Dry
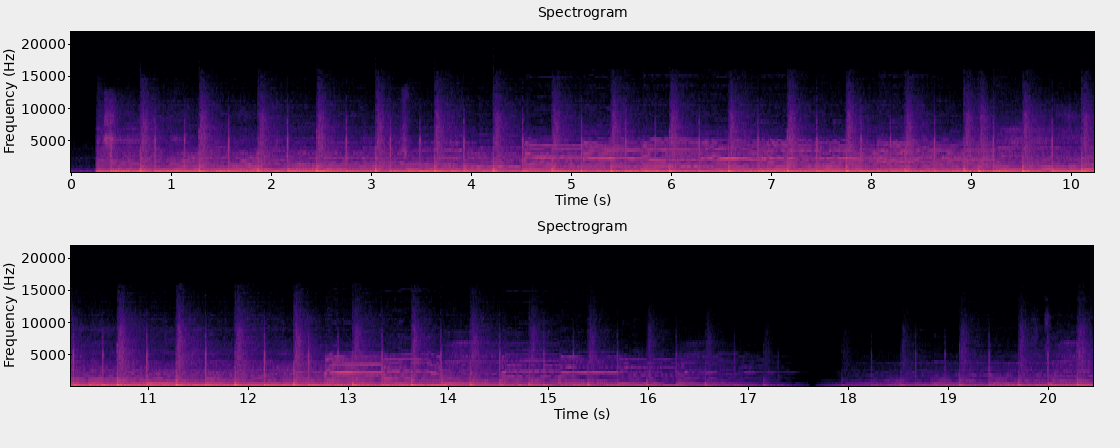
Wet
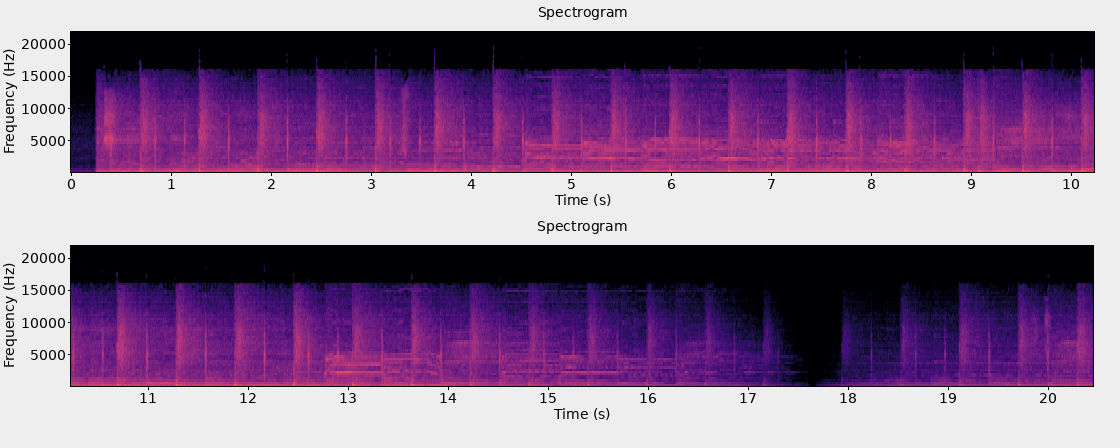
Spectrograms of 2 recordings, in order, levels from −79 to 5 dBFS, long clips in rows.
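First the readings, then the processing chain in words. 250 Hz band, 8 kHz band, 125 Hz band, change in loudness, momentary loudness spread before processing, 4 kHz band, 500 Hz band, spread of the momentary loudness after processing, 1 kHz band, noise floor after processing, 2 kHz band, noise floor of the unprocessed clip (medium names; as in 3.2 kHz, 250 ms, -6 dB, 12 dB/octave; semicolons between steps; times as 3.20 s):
-3.0 dB, +14.5 dB, -7.0 dB, +1.5 dB, 12 LU, +9.0 dB, +1.0 dB, 13 LU, +2.0 dB, -51 dBFS, +3.5 dB, -51 dBFS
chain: tone controls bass -10 dB, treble +14 dB; trim +2 dB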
